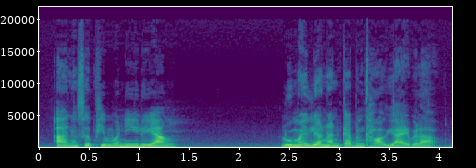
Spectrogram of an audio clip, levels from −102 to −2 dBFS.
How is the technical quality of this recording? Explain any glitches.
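The technical quality suffers from channel delay (comb filtering) between 0.60 s and 2.48 s. One channel falls behind the other by roughly two samples, a few hundredths of a millisecond, and the two are then summed to mono. Components shared by both partly cancel, cutting a notch at around 10 kHz. Through that stretch the speech loses its top-end air and sounds dull and veiled.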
